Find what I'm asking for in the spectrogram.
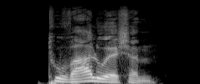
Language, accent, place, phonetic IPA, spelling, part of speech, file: German, Germany, Berlin, [tuˈvaːluɪʃm̩], tuvaluischem, adjective, De-tuvaluischem.ogg
- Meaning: strong dative masculine/neuter singular of tuvaluisch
